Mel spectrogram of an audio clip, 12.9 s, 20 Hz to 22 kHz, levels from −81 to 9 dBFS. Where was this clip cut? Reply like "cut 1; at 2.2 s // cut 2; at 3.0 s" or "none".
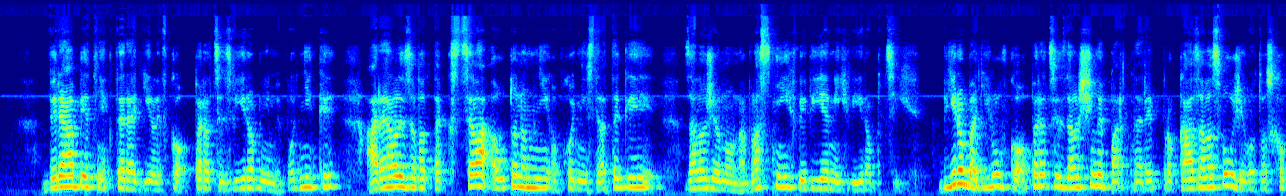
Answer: cut 1; at 9.3 s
